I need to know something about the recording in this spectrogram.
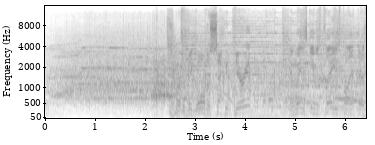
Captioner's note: cheering and Applause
